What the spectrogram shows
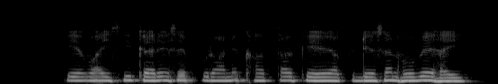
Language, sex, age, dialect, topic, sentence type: Magahi, male, 41-45, Western, banking, question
